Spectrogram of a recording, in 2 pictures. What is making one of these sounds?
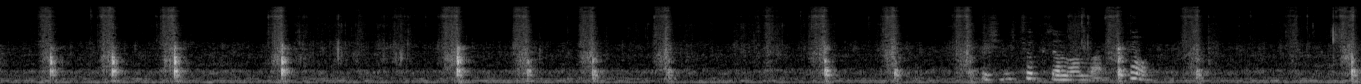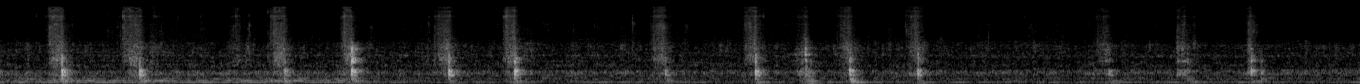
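A knife chops leaves on a wooden board in sharp, regular knocks.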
